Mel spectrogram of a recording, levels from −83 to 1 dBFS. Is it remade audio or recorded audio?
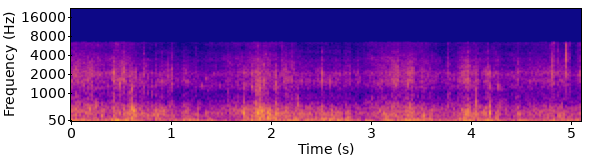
recorded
